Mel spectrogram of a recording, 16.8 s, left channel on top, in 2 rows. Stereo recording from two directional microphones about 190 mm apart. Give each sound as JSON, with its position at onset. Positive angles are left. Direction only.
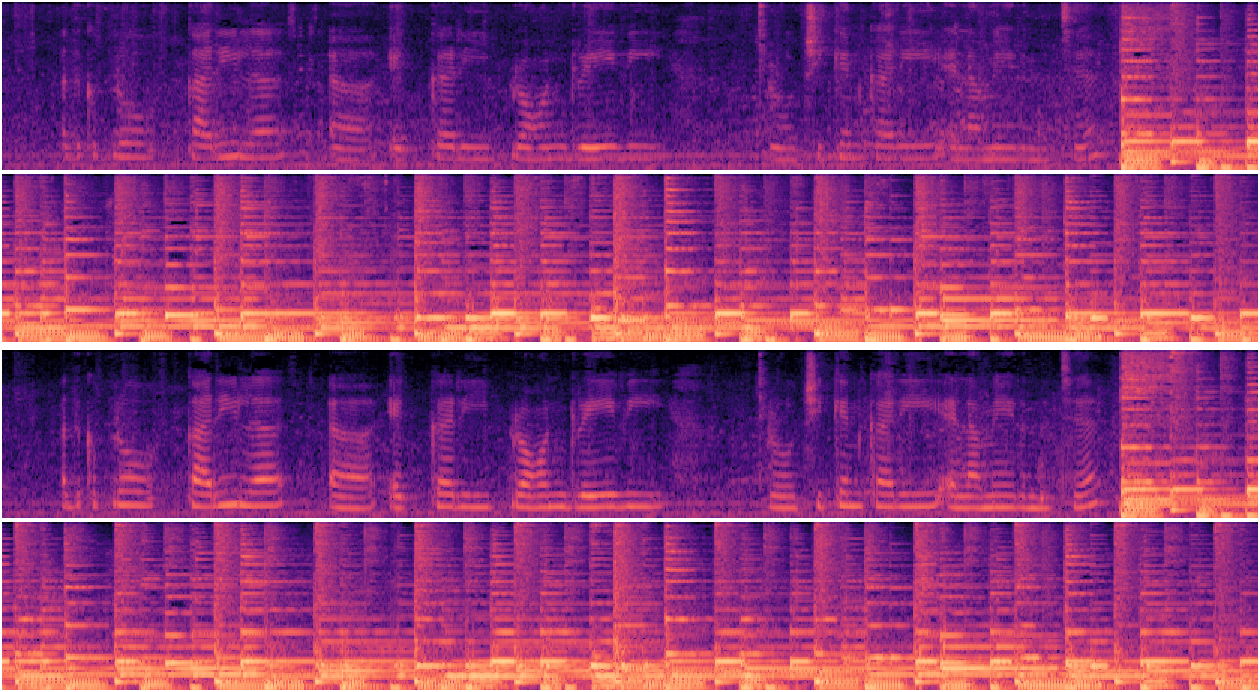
{"t": 1.2, "sound": "a woman's voice", "side_deg": -50}
{"t": 5.3, "sound": "a woman's voice", "side_deg": -50}
{"t": 7.4, "sound": "music", "side_deg": 0}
